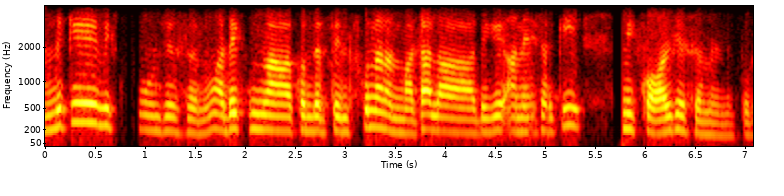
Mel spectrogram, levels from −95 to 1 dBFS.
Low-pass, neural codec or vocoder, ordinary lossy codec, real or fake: 3.6 kHz; none; Opus, 16 kbps; real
